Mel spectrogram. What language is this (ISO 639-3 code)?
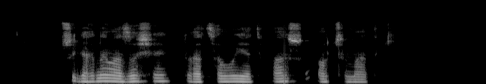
pol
